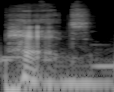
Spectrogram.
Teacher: If you look at where vowel sounds are made in the mouth, the eh vowel in a word like pat is usually made in the bottom front corner of the mouth, but when Kiwis speak, it's pronounced like the higher eh vowel and sounds like pet to listeners from other countries. This leads to a chain reaction, as if pat pushes up to sound like pet, then pet is pushed up even further to sound like pit. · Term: rising front vowels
